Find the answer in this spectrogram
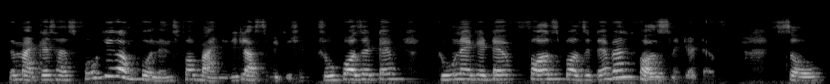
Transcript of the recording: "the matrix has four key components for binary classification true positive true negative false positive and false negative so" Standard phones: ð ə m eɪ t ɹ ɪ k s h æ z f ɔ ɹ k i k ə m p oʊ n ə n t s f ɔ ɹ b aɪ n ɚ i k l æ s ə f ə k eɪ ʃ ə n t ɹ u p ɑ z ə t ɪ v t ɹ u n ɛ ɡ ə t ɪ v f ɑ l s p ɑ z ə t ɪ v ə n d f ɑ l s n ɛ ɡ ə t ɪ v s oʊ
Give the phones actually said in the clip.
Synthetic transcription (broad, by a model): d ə m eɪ t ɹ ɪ s h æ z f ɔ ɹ k i k ə m p oʊ n ə n t s f ɔ ɹ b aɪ n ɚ i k l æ s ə f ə k eɪ ʃ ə n t ɹ u p ɑ z ə t ɪ v t ɹ u n ɛ ɡ ə t ɪ v f ɑ l s p ɑ z ə t ɪ v ə n d f ɑ l s n ɛ ɡ ə t ɪ v s oʊ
